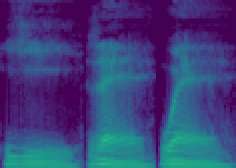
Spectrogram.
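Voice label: "yirewe", concatenated syllables; Affixing experiment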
